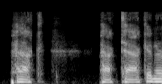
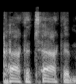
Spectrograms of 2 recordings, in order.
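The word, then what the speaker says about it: Pepacton: was I said I forgot what I said pack pack tacken or something like that George tacky or something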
